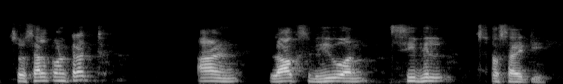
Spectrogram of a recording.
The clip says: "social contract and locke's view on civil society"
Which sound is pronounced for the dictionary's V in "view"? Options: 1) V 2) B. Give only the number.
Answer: 2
